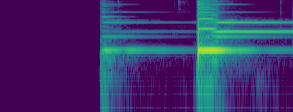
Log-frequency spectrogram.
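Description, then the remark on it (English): A cowbell is struck twice, a softer knock followed by a loud, bright clank whose metallic ring hangs on and slowly fades. “That's a cowbell.”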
